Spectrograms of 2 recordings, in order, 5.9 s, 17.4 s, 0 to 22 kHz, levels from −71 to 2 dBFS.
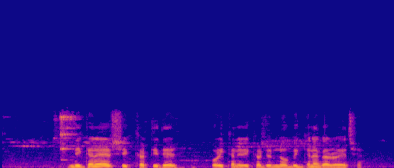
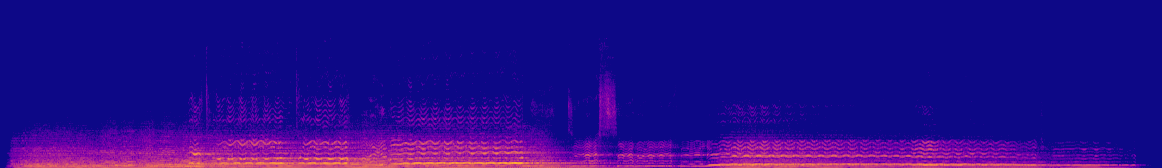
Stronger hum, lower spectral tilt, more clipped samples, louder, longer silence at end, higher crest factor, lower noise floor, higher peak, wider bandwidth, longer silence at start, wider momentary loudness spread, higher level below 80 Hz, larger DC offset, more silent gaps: neither; about the same, -5.5 dB/octave vs -5.5 dB/octave; neither; first, -18 LUFS vs -23 LUFS; about the same, 0.5 s vs 0.4 s; about the same, 18 dB vs 16 dB; second, -42 dBFS vs -49 dBFS; first, -2 dBFS vs -8 dBFS; second, 7.8 kHz vs 12.5 kHz; first, 0.35 s vs 0.15 s; second, 12 LU vs 17 LU; second, -52 dBFS vs -42 dBFS; neither; neither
